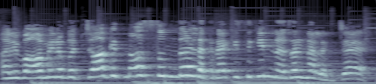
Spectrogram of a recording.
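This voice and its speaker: A woman playing a pushy, scheming mother in a comedy family skit, talking loudly and bossily. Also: extremely high pitch, moderate pace, muffled recording, soft background music. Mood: bossy. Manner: bossy, fussing, loud. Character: pushy scheming middle-aged Indian mother.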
